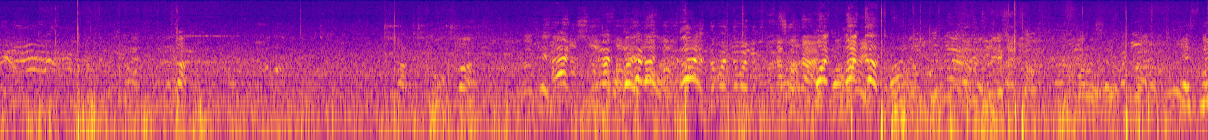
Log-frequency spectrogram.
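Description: Footballers shouting short calls to one another across the pitch, several male voices overlapping, busiest from about five to nine seconds in, with a sharp knock near the end.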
